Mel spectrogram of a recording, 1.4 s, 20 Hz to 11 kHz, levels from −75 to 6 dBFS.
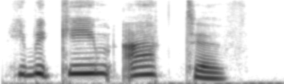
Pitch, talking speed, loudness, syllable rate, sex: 275 Hz, 125 wpm, -16 LUFS, 6.1 syllables/s, female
